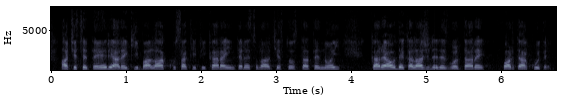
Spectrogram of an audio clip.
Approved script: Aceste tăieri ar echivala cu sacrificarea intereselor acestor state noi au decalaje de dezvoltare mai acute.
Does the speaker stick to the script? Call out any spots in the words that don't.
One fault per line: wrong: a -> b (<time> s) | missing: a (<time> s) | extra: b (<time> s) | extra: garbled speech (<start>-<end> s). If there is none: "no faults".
extra: care (4.2 s)
wrong: mai -> foarte (6.0 s)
